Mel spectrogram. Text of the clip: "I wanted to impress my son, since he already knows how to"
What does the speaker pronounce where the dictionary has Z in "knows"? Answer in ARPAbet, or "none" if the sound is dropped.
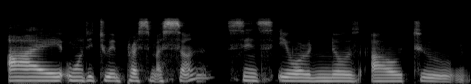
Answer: Z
